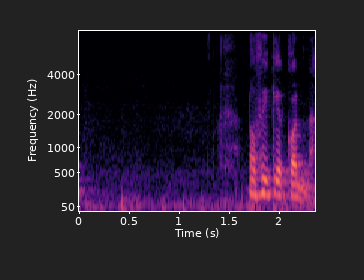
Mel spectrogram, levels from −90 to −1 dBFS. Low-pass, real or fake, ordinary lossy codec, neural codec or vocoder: none; real; none; none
